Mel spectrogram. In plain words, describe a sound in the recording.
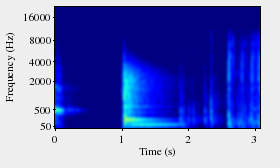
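A game chime sounds as the countdown ends.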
